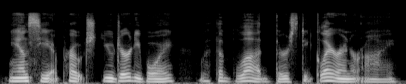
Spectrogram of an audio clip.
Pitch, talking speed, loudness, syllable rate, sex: 140 Hz, 175 wpm, -18 LUFS, 5.2 syllables/s, female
